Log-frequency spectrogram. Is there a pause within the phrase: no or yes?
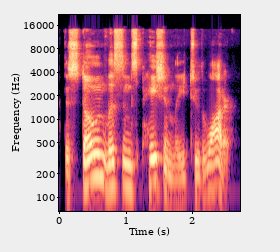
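no. The phrase runs straight through without a pause. The line runs on into the next line. The speaker calls it right. "Notice I didn't pause there"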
